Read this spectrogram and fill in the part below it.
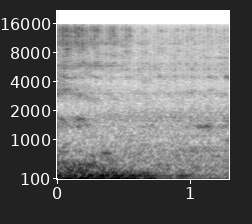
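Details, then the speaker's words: Volkswagen Fox after cylinder head rebuild: lumpy, uneven low thumping under a second; misfire on cylinder 2 where the ECU cut the injector, no resistance due to a faulty injector connector. "às vezes acontece que a central por não encontrar explosão no cilindro galera não localizar aí que tá funcionando o cilindro a central por estratégia desliga o bico"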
